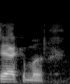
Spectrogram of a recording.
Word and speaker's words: Yakima: lacy i like the way you say that yakima that's how you pronounce it actually it actually is pronounced yakima by the way anybody ever hear about the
